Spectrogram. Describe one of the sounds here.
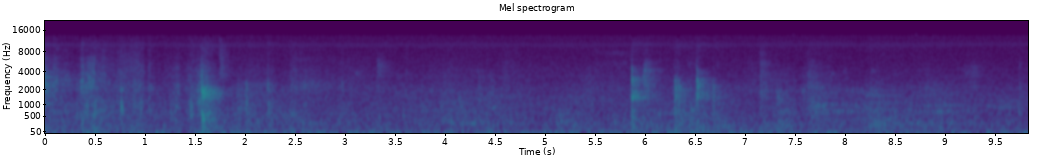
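Students rustle papers and tap pens on desks.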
